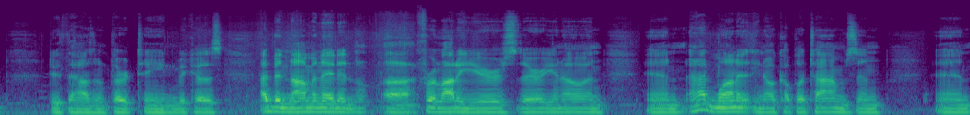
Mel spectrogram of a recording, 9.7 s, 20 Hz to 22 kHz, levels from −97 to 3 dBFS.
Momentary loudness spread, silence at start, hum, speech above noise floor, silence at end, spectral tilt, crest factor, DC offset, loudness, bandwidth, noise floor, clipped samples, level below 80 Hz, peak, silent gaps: 12 LU; 0 s; none; 26 dB; 0 s; -6 dB/octave; 20 dB; under 0.1%; -31 LUFS; 14 kHz; -55 dBFS; under 0.1%; -54 dBFS; -10 dBFS; none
